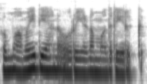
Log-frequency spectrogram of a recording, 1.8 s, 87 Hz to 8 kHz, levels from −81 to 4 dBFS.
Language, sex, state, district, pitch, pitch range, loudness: Tamil, female, Tamil Nadu, Kanyakumari, 175 Hz, 165-185 Hz, -15 LUFS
